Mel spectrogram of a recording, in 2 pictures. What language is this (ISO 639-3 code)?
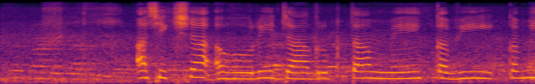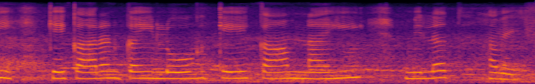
bho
